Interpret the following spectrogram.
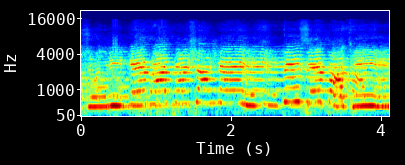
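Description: A woman singing an Islamic gojol (devotional song) in a high voice through a microphone, her melody sliding and ornamented from note to note.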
